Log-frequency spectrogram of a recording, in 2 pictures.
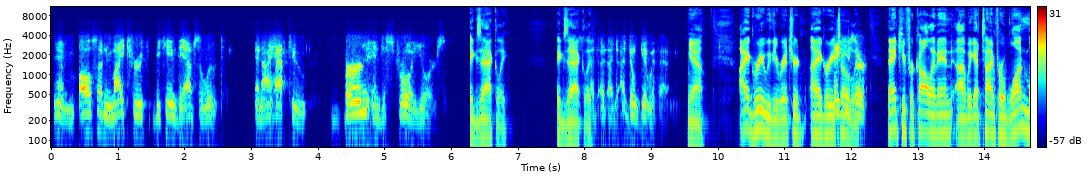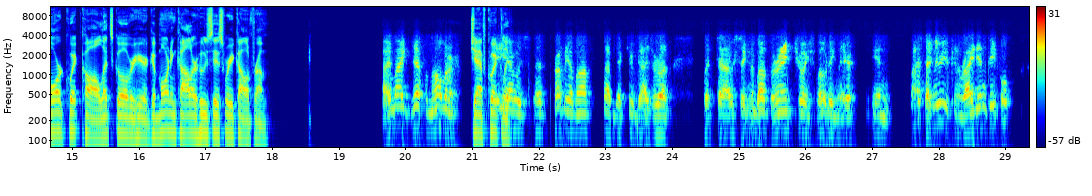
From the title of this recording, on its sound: Phone Calls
